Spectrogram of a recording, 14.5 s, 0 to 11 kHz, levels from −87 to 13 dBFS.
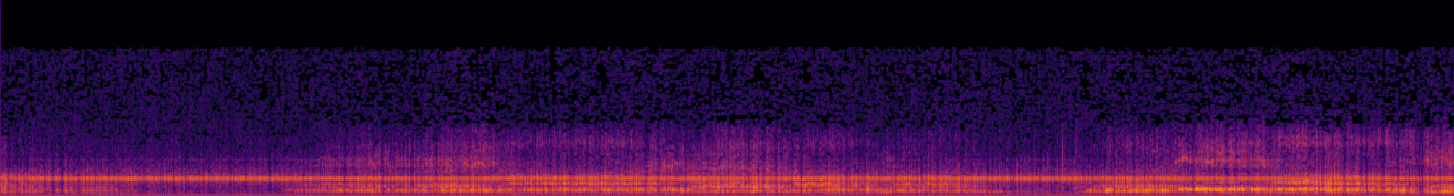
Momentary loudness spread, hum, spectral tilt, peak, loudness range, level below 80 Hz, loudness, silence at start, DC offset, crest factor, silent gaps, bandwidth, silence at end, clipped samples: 8 LU; none; -6.5 dB/octave; -6 dBFS; 6 LU; -54 dBFS; -24 LUFS; 0 s; 0.5%; 18 dB; none; 8.6 kHz; 0 s; under 0.1%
